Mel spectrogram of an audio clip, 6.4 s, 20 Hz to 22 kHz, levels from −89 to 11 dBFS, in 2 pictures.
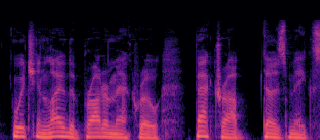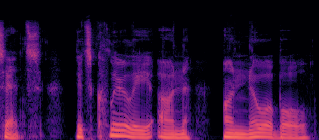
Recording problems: none

